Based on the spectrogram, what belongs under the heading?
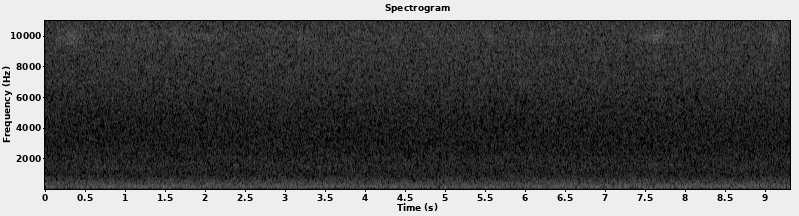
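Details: Steady hissing static fills the whole stretch, with no other sound.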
